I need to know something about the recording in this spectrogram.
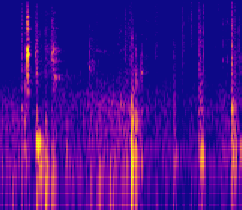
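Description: A few sharp knocks and clatters at uneven intervals, the loudest about a quarter second in and another just past a second in.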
